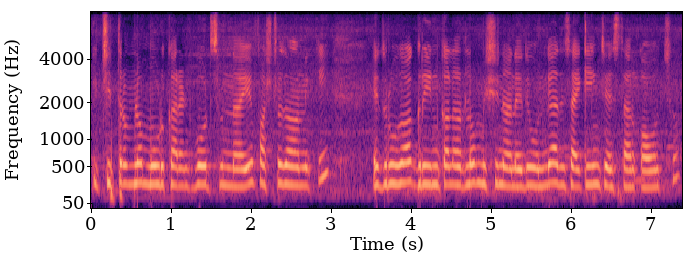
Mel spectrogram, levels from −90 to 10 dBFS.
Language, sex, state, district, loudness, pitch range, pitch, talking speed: Telugu, female, Telangana, Mahabubabad, -12 LUFS, 240-270 Hz, 255 Hz, 145 wpm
